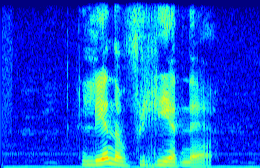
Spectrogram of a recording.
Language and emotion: Russian, angry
